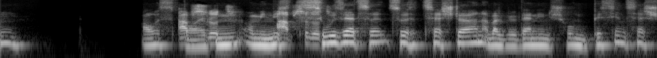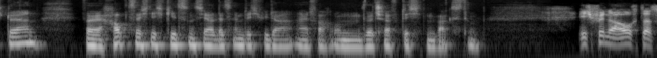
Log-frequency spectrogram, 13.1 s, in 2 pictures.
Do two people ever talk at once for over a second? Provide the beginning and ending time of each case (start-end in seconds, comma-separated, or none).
1.8-3.3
